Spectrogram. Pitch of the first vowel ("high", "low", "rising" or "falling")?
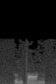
rising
